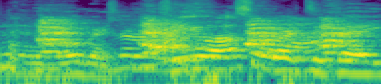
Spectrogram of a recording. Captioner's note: dogs barking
